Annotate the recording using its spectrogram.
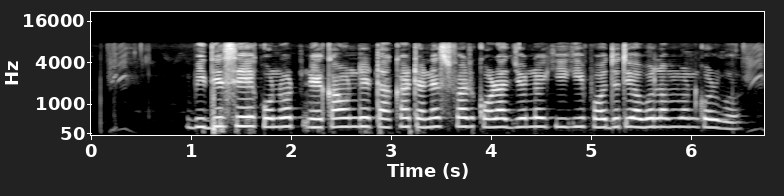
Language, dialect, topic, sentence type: Bengali, Jharkhandi, banking, question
